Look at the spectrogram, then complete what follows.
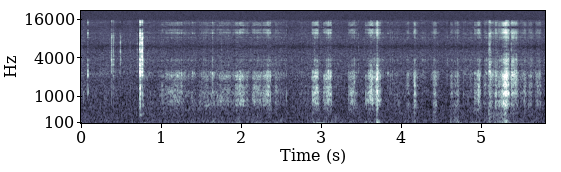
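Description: Faint scratching and a few light clicks, barely above silence: a webbing ratchet strap being handled and drawn around a wooden beehive.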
